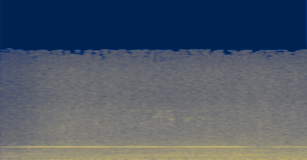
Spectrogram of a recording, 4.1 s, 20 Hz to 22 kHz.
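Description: DJI Mavic 2 Pro quadcopter's propellers humming steadily as it follows close by in Active Track mode, with a thin high whine over the hum.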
